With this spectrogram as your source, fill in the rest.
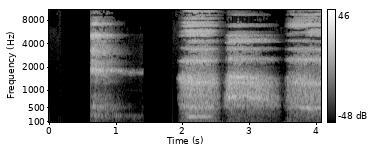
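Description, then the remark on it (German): During a dice role-playing game, a voice imitates heavy, rasping Darth Vader-style breathing, loud: one long exhale, then a series of slow, drawn-out breaths in a steady rhythm, for a character pressed against a wall; no talking. “du würdest zumindest gerne lauschen, wenn da nicht dieses schwere Atmen von Galli nur neben dir wäre, der sich an die Wand presst.”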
